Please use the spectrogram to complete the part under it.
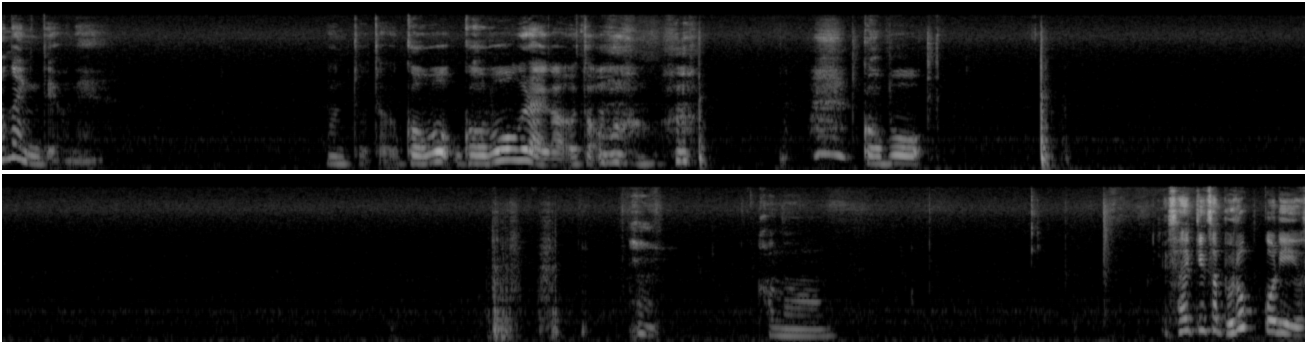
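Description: A young woman talks casually and close by, in short bursts with pauses.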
